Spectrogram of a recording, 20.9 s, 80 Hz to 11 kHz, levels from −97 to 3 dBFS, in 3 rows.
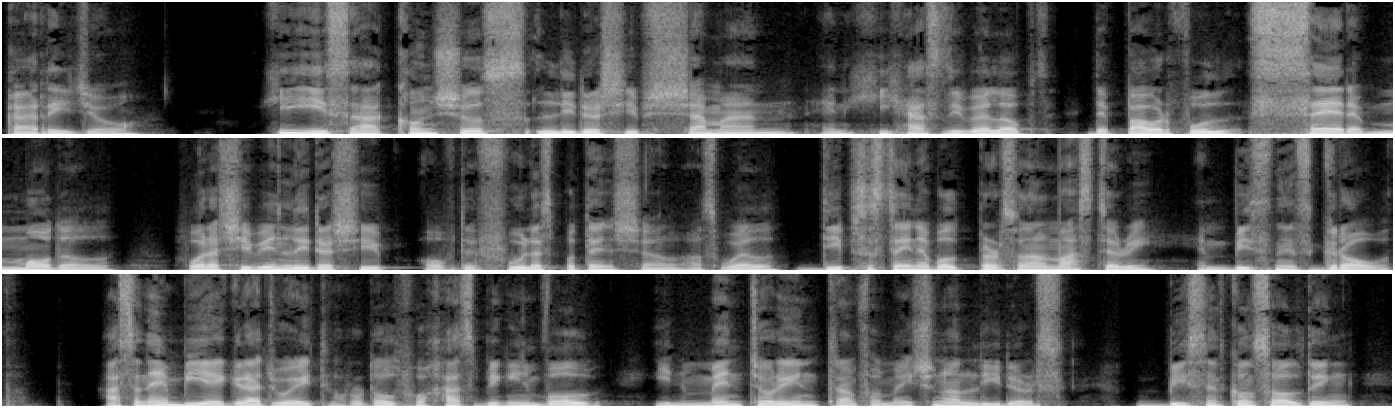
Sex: male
